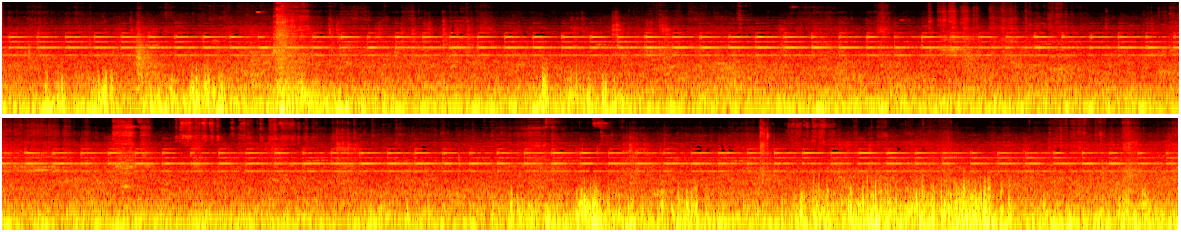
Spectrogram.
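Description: BNSF freight train of open-top hopper cars rolling past: a steady low rumble of wheels on rail with scattered clanks and knocks. Over it, the grade-crossing warning bell rings without a break.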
